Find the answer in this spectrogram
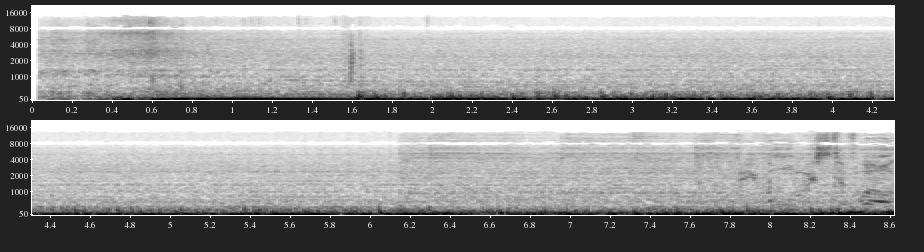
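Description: Nissan Qashqai's engine idling, a steady low rumble heard inside the cabin, starting about half a second in. A single short click about a second and a half in.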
